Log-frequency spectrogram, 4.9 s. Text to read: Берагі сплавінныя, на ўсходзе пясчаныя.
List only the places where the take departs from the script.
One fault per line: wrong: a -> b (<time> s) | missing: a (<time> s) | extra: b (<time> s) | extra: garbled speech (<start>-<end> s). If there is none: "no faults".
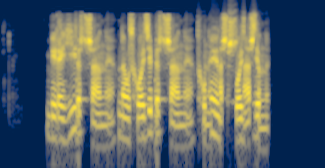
wrong: сплавінныя -> пясчаныя (1.2 s)
extra: garbled speech (3.0-4.1 s)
